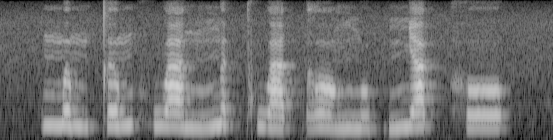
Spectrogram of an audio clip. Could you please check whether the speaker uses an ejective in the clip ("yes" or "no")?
no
